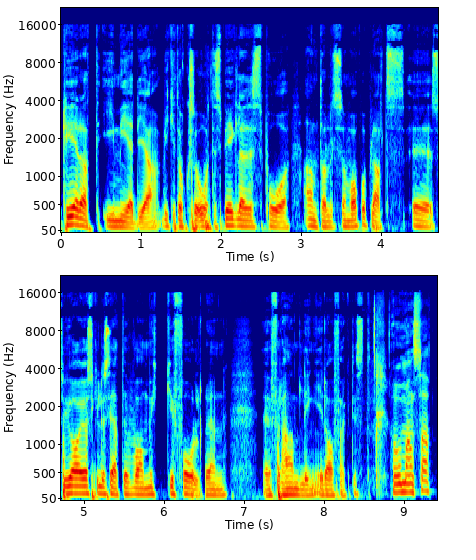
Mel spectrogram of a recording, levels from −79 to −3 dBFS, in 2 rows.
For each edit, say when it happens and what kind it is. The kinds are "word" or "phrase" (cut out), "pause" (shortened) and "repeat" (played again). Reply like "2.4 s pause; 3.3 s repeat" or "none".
3.0 s pause; 6.5 s word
